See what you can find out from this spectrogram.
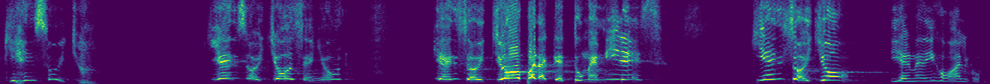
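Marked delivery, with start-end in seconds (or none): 0.0-8.6 high, anguished plea that breaks into a shout; sobbing plea to the Lord; tearful pleading cry. Retold or imitated. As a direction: cry out to God, overwhelmed and unworthy. Crying out to God in prayer.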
